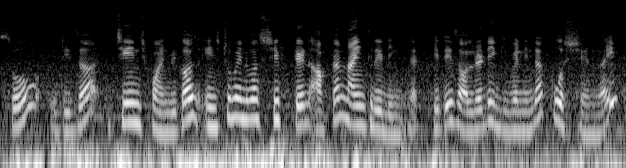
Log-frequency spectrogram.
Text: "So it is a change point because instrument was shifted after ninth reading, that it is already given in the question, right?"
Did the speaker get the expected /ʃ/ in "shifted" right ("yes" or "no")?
yes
